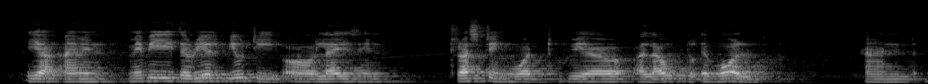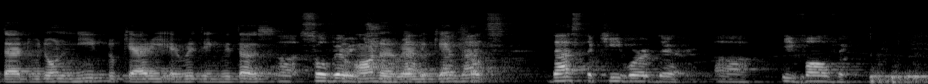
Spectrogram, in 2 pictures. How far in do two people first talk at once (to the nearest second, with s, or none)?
13 s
